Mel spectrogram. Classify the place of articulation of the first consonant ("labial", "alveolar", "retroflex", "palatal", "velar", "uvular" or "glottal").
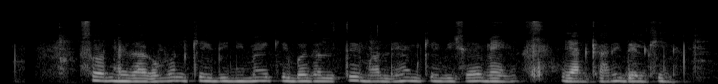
alveolar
